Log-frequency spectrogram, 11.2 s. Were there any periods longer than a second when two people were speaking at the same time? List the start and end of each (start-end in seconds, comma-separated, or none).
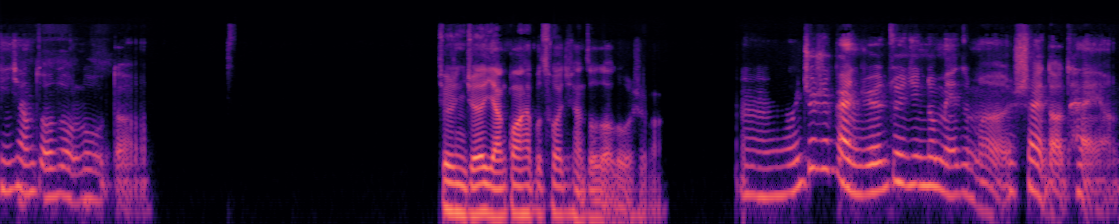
none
